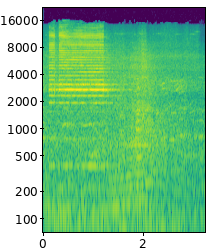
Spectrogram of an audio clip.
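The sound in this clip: Car horns honk in a Cairo traffic jam: a steady, buzzy horn blare lasts about the first second, then gives way to a dense rumble of road traffic, with voices mixed in.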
